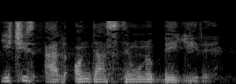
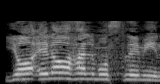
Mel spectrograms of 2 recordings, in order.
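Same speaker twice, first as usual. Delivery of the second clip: loud, high, drawn-out invocation; ringing, raised call in prayer; calling out to God; 11 semitones higher, 12 dB louder than usual. Retold or imitated. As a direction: cry out slowly to heaven.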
